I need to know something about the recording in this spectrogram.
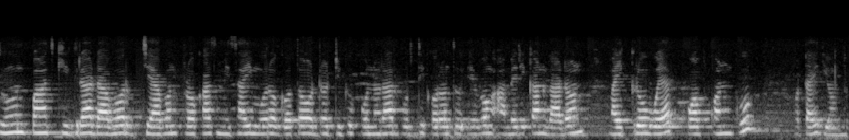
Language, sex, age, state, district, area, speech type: Odia, female, 18-30, Odisha, Balangir, urban, read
